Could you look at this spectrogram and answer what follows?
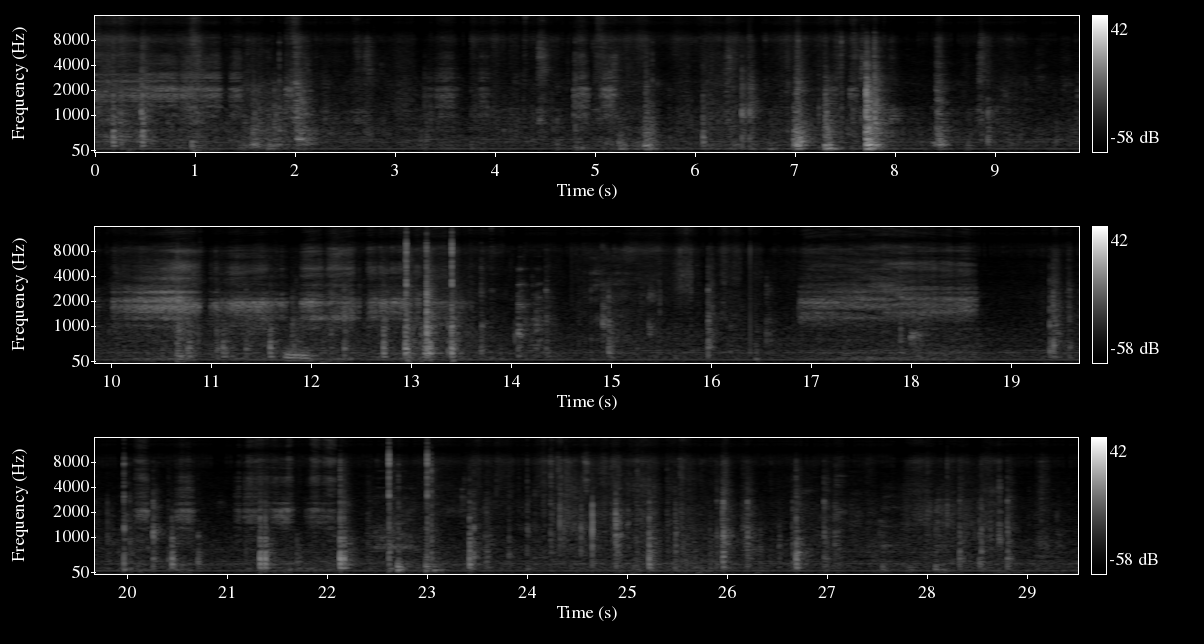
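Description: Pencil scratching and rubbing on paper as a child draws and colours in, in spells of a second or two, with scattered taps and knocks on the tabletop.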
